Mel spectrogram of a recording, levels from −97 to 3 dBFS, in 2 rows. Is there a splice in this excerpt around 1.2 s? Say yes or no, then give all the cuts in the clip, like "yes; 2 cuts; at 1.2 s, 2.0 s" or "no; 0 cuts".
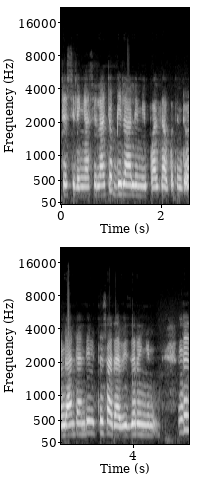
no; 0 cuts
